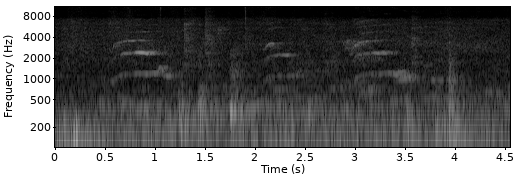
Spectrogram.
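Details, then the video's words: Two-month-old kitten meowing indoors: three short, high, arched mews in quick succession, each rising then falling, over a soft background hum and faint room noise. "two months old cat baby"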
